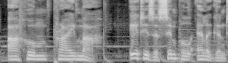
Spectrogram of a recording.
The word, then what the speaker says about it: aham prema: The phrase is aham prema, pronounced ahum prema.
